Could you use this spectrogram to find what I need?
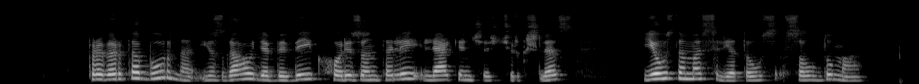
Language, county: Lithuanian, Kaunas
